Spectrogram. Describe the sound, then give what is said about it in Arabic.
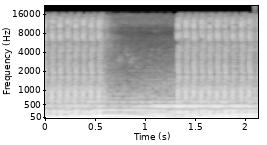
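Rapid gunfire from a firearm, a loud, continuous stream of evenly spaced shots with no pause; the hiss above the shots briefly drops out partway through. “وفجأة دوى صوت سلاح ناري، سلاح من طراز مختلف تماما.”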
